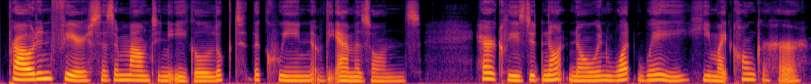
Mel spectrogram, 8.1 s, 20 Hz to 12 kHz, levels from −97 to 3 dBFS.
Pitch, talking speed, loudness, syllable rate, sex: 190 Hz, 180 wpm, -20 LUFS, 4.5 syllables/s, female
